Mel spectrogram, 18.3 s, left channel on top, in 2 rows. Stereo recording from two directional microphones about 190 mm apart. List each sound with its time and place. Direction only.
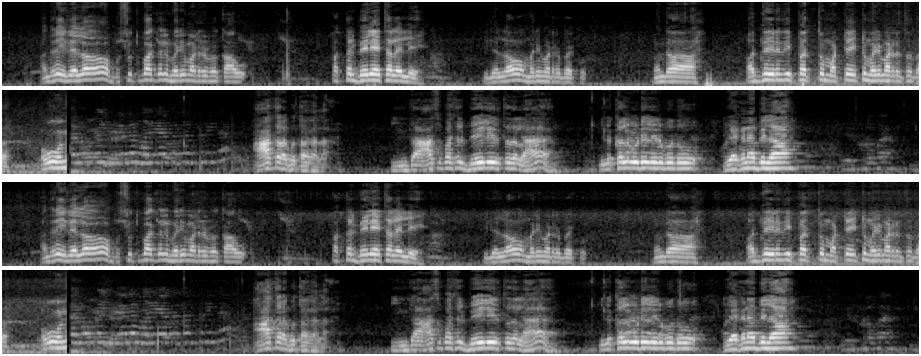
0.3 s a man's voice: 10° left (ahead or behind)
3.3 s speech: 30° left (ahead or behind)
3.8 s a man's voice: 10° left (ahead or behind)
6.5 s a man's voice: 15° left (ahead or behind)
11.7 s a man's voice: centre (ahead or behind)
